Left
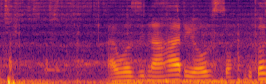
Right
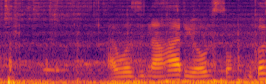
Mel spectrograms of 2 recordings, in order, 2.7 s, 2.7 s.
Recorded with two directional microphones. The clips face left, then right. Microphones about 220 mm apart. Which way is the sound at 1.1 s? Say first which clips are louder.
Left 3 dB; 15° left (ahead or behind).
